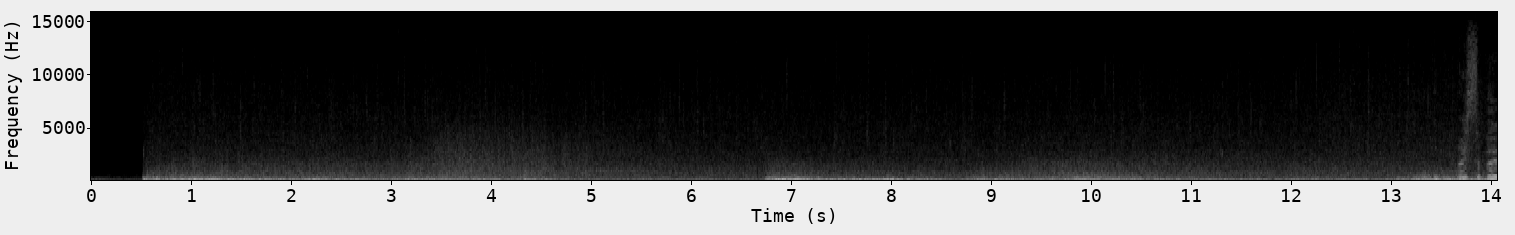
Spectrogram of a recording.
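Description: Steady heavy rain and rolling thunder in a thunderstorm in the Star Wars: The Old Republic video game, a continuous wash with a sudden louder thunder crack midway, heard alone without talk.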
